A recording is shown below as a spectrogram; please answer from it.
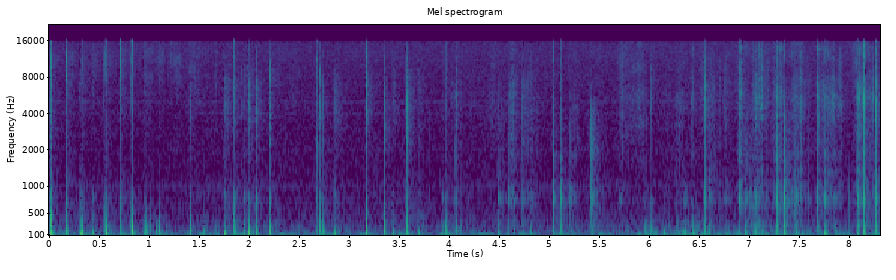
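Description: Fingernails tap rapidly across the glossy cardboard cover and spine of a solid 'Rijmsoep' hardcover book. The result is a steady stream of short, dry, low taps that die away almost at once, with sharper clicks scattered throughout.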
